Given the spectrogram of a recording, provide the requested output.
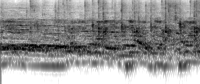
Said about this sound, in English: Let's have a round of applause for latecomers, ladies and gentlemen.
